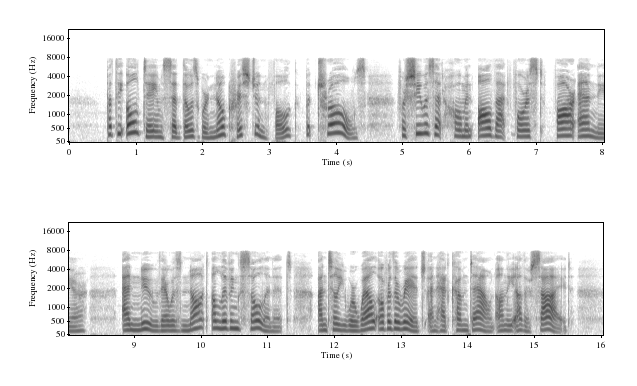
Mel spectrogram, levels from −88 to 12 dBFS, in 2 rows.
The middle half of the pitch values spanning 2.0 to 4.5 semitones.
No: wide, 5.6 semitones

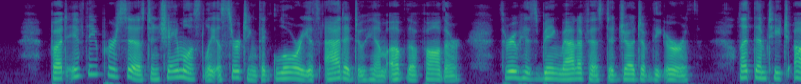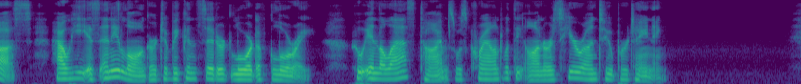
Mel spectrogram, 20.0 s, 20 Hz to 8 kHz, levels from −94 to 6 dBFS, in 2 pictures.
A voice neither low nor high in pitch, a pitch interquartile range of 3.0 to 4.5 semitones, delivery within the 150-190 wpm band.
Yes: medium, 145 Hz; average, 3.6 semitones; average, 155 wpm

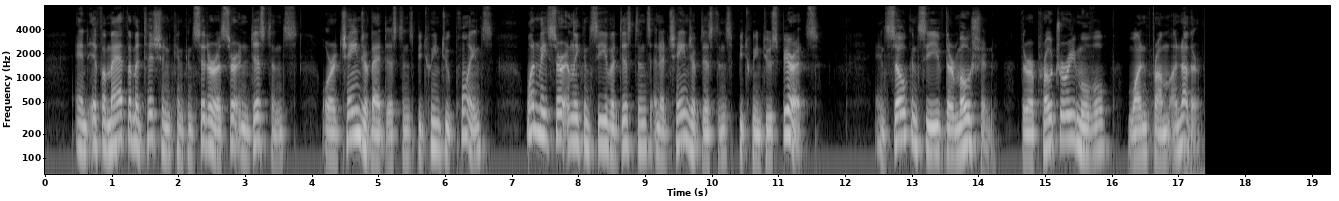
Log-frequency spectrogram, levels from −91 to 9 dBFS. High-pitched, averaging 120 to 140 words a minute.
No: low, 130 Hz; slow, 135 wpm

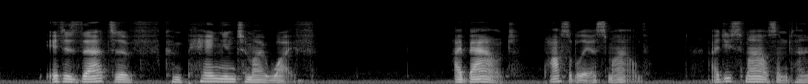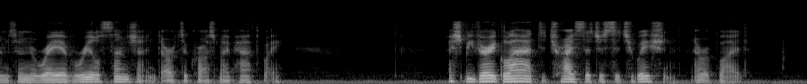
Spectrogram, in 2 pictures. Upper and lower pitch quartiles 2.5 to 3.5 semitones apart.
No: average, 4.2 semitones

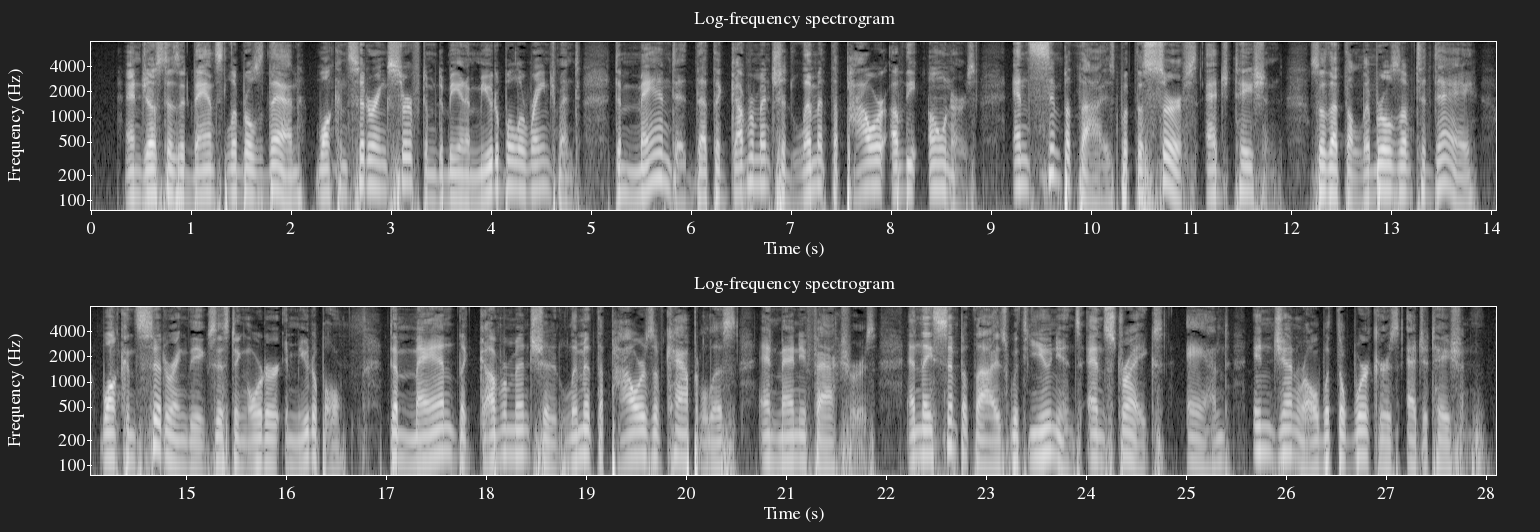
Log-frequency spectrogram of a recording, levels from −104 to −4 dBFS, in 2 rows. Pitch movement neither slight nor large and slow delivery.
No: average, 4.5 semitones; average, 150 wpm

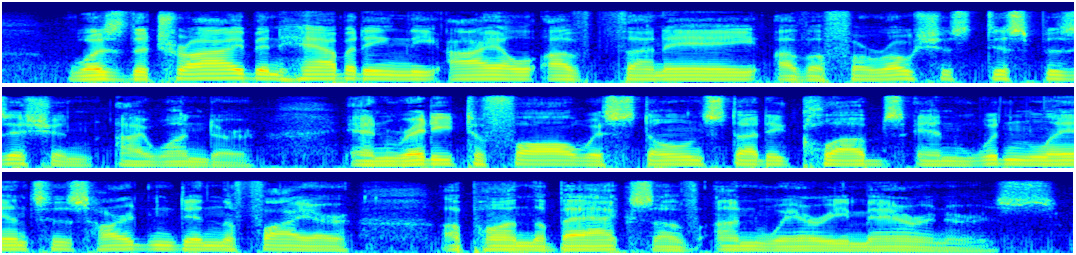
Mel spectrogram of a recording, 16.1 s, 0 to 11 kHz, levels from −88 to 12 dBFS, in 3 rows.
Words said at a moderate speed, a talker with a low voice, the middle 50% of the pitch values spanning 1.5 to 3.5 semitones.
No: slow, 130 wpm; low, 110 Hz; average, 2.7 semitones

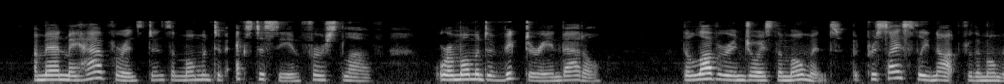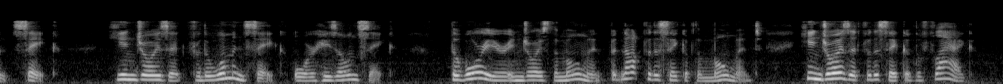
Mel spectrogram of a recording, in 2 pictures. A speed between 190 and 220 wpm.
Yes: average, 195 wpm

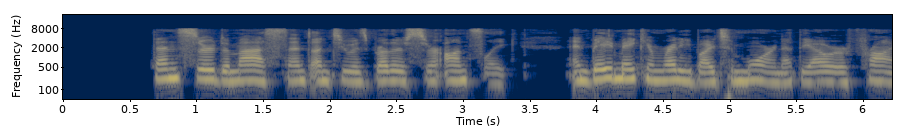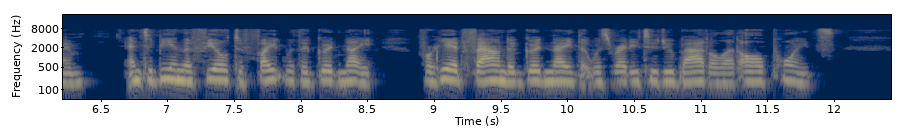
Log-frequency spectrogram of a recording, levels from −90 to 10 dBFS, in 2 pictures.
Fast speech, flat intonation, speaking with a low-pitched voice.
No: fast, 240 wpm; narrow, 1.8 semitones; medium, 185 Hz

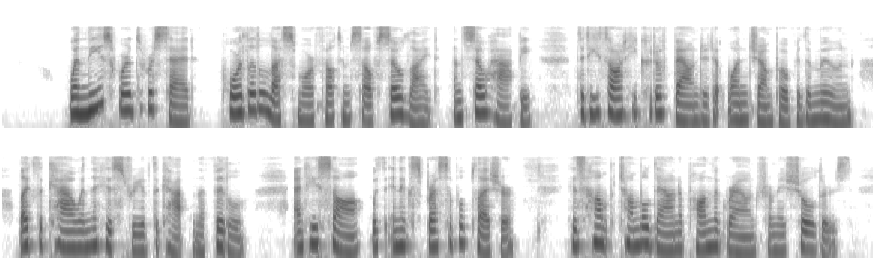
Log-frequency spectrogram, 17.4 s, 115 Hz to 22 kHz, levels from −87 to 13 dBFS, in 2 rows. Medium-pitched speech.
Yes: medium, 180 Hz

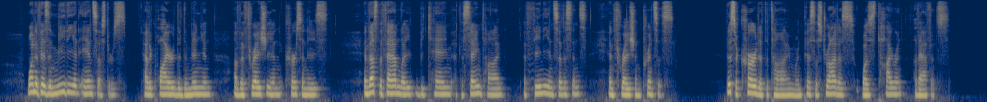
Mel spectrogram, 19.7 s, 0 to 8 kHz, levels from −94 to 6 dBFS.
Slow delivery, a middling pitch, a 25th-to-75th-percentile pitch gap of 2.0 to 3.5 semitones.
Yes: slow, 115 wpm; medium, 150 Hz; narrow, 2.5 semitones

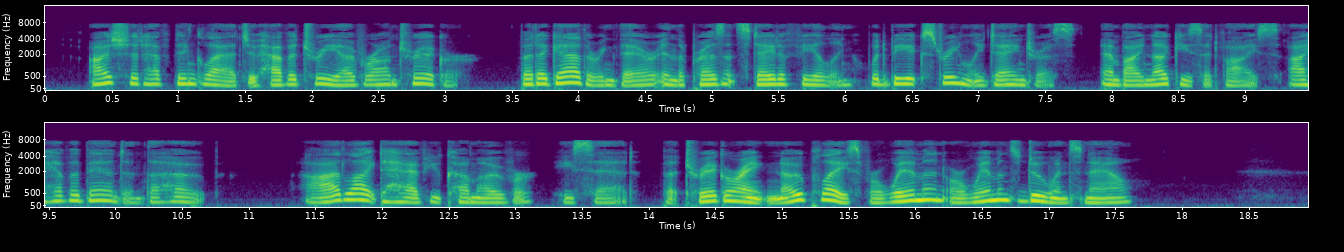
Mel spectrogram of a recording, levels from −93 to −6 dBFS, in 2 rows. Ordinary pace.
Yes: average, 175 wpm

